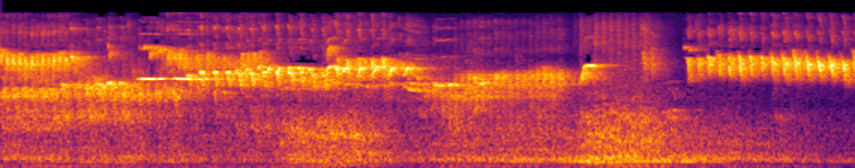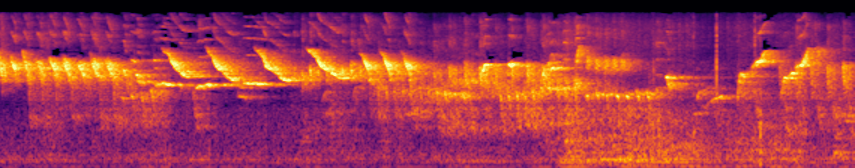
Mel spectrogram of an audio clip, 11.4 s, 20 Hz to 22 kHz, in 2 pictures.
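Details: A 2024 red-mosaic isabel male canary with a red mask sings a long, unbroken song of rolling trills, clear whistles and fast series of falling sweeps, with a slightly quieter stretch midway.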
